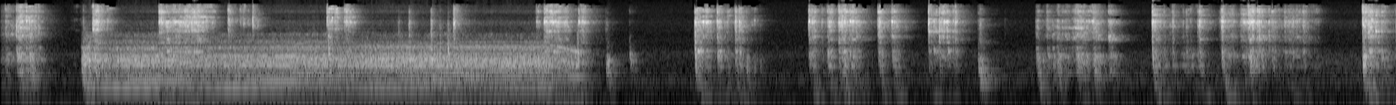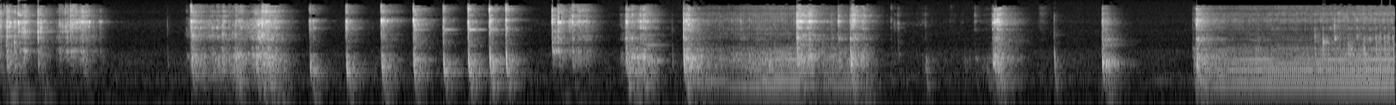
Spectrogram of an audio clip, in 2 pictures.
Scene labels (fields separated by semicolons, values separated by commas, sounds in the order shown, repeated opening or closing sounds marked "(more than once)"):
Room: kitchen; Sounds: cutlery and dishes, coffee machine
